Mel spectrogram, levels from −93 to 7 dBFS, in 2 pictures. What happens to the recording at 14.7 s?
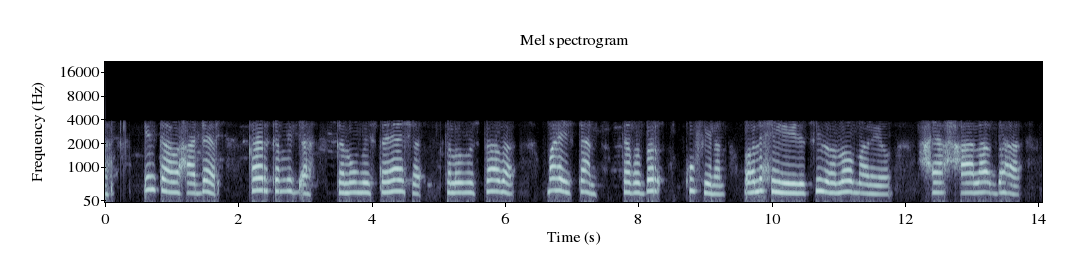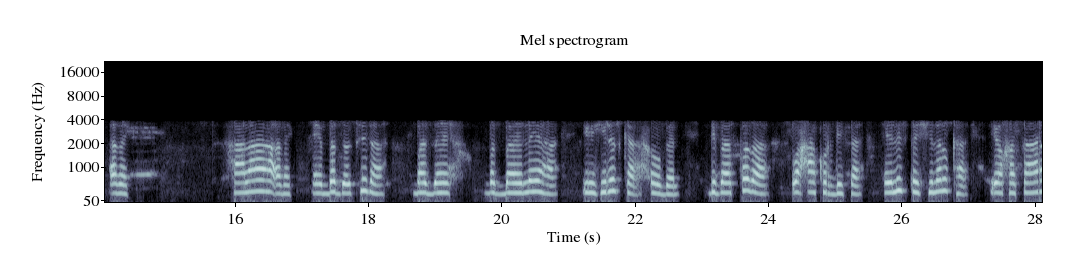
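The G.723.1 codec damage present across the whole speech clip is heard at 14.7 s as well. Nothing passes above 3.8 kHz, so the speech is muffled, and the heavy damage makes it hoarse with smeared consonants. The codec encodes in 30 ms frames and updates its vocal-tract model only slowly, so rapid articulation blurs. The dullness and roughness point to a very low bitrate, around 6.3 kbit/s.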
